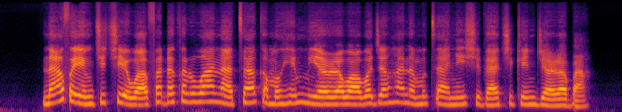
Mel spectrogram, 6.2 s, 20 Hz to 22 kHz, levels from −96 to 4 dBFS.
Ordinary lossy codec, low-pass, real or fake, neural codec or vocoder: none; none; fake; autoencoder, 48 kHz, 32 numbers a frame, DAC-VAE, trained on Japanese speech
